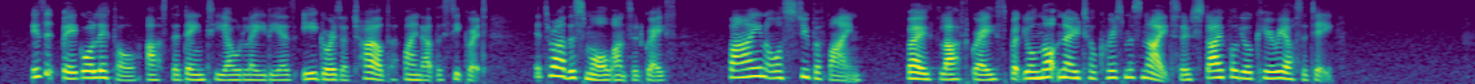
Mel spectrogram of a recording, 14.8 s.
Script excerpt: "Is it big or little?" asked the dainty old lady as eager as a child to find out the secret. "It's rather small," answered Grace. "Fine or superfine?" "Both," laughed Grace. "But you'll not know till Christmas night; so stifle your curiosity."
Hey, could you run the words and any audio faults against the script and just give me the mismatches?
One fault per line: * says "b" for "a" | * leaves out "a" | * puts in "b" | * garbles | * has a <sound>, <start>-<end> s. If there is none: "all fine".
all fine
